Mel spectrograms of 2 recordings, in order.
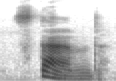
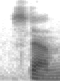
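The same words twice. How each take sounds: First: The final D sound is clearly pronounced. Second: The final D sound is dropped. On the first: It is said as an isolated word. "would be pronounced fully in the isolated word" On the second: It is said in connected speech. "Nor is the D sound in stand when we say stand there"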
